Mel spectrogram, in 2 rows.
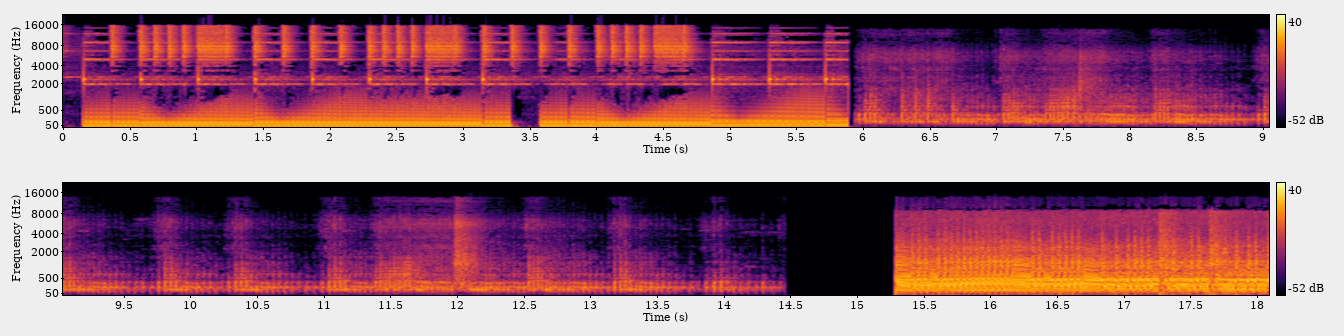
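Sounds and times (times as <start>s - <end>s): electronic music: 0.0s - 5.9s
minibike engine revving: 5.9s - 14.5s, 15.3s - 18.0s.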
